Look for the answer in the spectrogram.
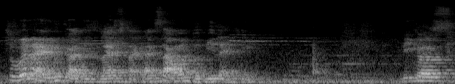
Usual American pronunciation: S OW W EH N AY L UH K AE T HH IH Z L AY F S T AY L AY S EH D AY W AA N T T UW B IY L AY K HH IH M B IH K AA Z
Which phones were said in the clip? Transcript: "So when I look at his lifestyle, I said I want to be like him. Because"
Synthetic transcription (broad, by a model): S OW W EH N AY L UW K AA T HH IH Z L AY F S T AY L AY S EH AY W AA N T T UW B IY L AY K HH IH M B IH K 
